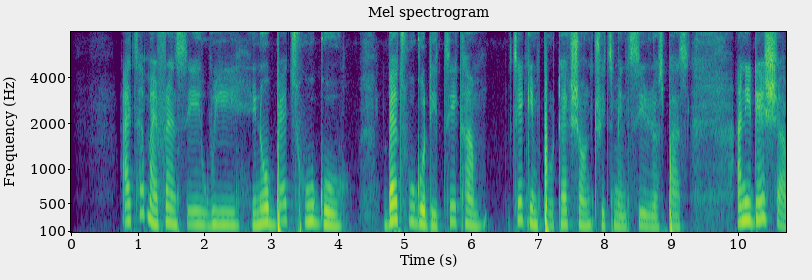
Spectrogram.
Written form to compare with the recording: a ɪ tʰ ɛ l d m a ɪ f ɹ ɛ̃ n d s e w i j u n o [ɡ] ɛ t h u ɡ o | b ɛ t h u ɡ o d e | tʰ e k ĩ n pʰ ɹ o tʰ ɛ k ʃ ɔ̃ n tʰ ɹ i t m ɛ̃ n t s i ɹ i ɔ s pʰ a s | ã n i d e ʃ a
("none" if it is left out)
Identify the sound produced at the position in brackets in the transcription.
b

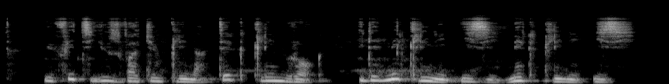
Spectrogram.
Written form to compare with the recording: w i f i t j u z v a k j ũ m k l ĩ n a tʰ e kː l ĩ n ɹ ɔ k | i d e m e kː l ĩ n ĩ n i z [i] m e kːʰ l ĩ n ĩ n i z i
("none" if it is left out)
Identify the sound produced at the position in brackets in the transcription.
i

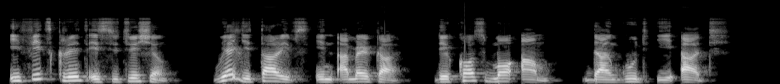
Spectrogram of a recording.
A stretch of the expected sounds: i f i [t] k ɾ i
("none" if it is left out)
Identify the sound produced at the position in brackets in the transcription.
t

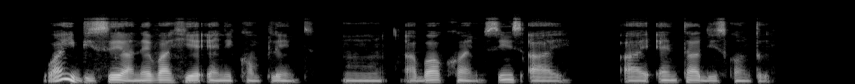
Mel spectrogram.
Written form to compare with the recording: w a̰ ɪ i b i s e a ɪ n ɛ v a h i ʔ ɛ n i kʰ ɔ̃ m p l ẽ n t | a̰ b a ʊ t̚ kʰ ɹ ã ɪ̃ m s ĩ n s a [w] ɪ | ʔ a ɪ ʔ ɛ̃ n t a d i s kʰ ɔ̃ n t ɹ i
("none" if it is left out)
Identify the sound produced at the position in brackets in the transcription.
none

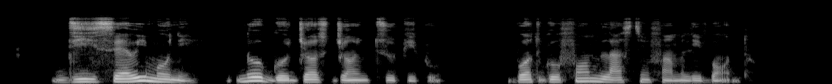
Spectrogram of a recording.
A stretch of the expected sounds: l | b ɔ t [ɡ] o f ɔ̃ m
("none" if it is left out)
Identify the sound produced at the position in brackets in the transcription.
ɡ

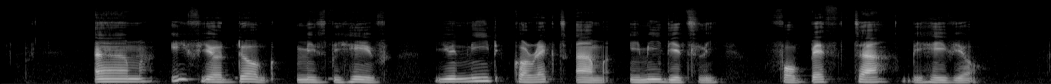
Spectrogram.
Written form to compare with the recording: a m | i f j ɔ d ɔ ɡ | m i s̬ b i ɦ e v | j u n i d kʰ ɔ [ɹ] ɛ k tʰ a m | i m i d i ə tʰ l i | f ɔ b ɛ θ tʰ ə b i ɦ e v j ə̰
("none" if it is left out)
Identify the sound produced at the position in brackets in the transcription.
ɹ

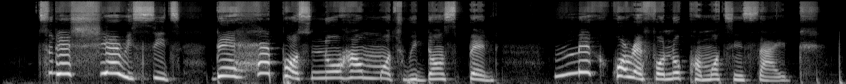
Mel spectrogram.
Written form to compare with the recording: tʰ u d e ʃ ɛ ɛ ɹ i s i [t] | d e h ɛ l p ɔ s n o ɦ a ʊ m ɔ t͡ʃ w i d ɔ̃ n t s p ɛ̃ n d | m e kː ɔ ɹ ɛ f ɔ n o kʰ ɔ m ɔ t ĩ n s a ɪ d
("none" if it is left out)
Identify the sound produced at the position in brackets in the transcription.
t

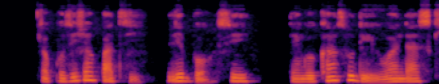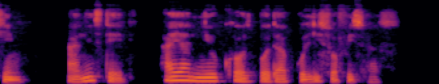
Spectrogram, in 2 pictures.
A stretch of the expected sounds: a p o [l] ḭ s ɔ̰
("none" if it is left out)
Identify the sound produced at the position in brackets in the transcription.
l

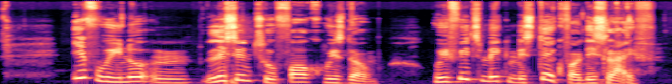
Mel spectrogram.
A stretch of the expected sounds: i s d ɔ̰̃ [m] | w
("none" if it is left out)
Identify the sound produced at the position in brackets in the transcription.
m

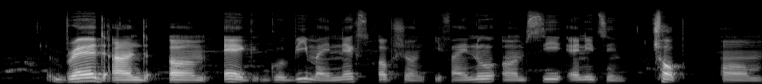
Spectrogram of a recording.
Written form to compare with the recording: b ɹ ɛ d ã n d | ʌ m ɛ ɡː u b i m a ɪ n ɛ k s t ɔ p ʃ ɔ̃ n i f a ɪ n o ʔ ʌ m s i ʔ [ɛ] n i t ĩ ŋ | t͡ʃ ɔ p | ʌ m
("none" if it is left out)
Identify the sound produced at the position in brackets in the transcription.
ɛ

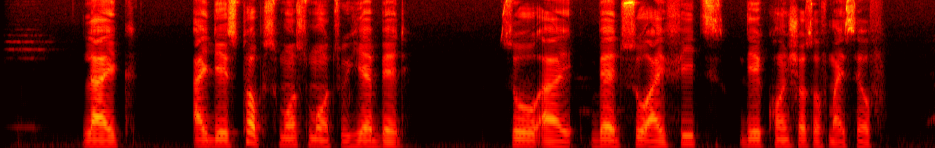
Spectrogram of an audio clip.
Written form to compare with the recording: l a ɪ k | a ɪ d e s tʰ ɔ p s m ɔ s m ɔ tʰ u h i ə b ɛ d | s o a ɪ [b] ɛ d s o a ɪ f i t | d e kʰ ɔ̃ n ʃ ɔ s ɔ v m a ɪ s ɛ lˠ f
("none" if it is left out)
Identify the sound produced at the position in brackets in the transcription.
b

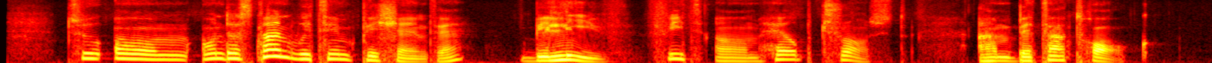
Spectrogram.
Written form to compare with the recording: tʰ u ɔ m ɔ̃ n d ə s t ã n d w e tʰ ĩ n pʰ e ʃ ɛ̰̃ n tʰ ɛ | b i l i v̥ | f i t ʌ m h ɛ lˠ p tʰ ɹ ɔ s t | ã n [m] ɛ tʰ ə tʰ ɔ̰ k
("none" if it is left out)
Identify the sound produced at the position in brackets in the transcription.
b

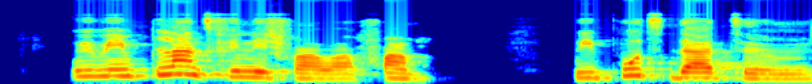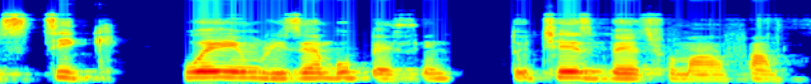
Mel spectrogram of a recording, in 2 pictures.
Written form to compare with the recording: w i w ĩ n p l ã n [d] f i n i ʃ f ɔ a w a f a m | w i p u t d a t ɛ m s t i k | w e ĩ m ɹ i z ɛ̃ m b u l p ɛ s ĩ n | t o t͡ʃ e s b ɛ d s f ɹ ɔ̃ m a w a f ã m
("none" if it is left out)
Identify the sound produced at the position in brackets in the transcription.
t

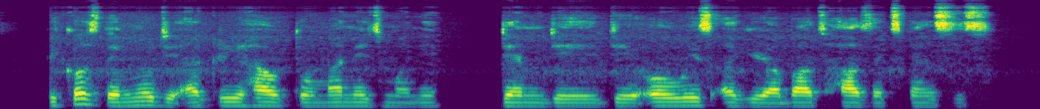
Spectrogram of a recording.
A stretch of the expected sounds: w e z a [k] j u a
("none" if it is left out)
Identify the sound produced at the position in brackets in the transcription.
ɡ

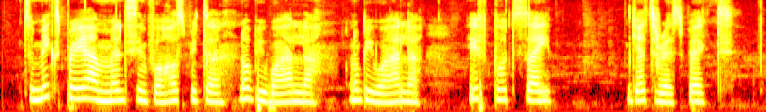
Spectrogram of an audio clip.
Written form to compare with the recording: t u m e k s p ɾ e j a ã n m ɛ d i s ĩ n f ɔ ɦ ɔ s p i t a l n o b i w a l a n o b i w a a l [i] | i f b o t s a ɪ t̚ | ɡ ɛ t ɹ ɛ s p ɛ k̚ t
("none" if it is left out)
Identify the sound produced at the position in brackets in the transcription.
a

